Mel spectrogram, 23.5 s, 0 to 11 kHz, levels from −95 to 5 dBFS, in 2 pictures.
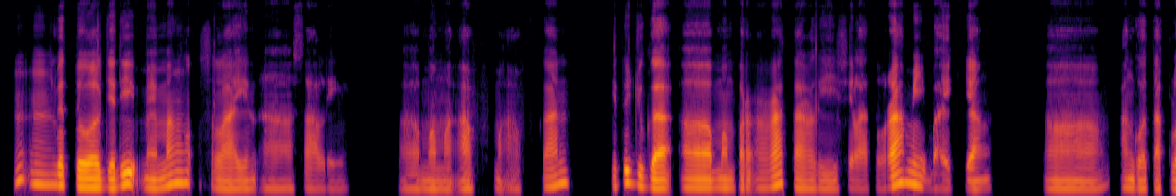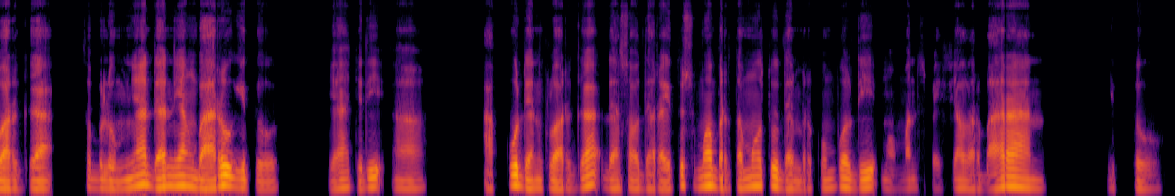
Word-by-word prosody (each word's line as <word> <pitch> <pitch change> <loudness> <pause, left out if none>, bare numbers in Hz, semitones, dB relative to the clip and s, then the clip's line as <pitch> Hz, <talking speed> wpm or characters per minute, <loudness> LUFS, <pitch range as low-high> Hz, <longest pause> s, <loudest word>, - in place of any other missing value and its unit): Mhm, 145 -7 -2
betul, 110 -6 +7
jadi 125 +9 +6
memang 125 +11 +1
selain, 95 -1 -3
eee, 95 -1 -10
saling, 90 -2 -11 0.6
eee, 90 0 -10
memaaf-maafkan 90 - -6 0.4
itu 125 +8 +2
juga, 100 -4 +7
eee, 100 -1 +3
mempererat 100 +5 -1
tali 95 -1 -4
silaturahmi 120 - +2
baik 90 0 -7
yang, 90 +1 -1 0.6
eee, 90 -1 -4 0.3
anggota 95 -2 -4
keluarga 90 -1 0 0.3
sebelumnya 100 +4 -1
dan 120 -1 +3
yang 125 -2 +4
baru 105 +6 +6
gitu, 95 -5 -6 0.5
ya. 100 +4 -5
Jadi, 110 +2 -3
eee, 95 -1 -9 0.7
aku 130 0 +2
dan 95 -5 -2
keluarga 95 +8 -1
dan 95 -1 -5
saudara 90 -1 -7
itu 85 +9 -4
semua 125 0 +1
bertemu 105 +2 -1
tuh 120 -4 +1
dan 90 -1 -5
berkumpul 100 +4 -5
di 105 +4 -1
momen 95 +1 -15
spesial 95 +1 -11
lebaran, 95 +3 +1 0.6
gitu. 85 +1 -13
95 Hz, 110 wpm, -28 LUFS, 90-115 Hz, 0.7 s, betul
